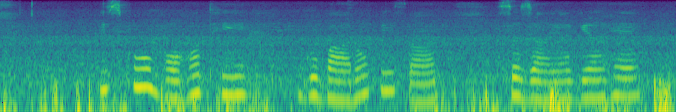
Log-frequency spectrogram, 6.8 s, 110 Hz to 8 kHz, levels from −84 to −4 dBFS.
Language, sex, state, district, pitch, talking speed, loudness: Hindi, female, Punjab, Fazilka, 170 Hz, 80 wpm, -18 LUFS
